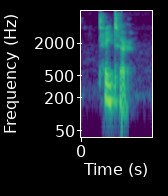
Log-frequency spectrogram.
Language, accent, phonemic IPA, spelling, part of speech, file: English, Southern England, /ˈteɪtə/, tater, noun, LL-Q1860 (eng)-tater.wav
- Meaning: 1. A potato 2. A home run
